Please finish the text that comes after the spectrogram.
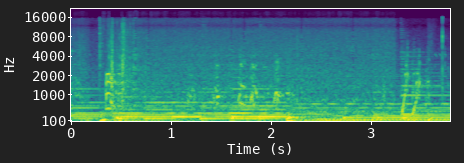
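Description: A chicken clucks in the video game Slime Rancher, short throaty clucks heard amid a dense, continuous game soundscape with sustained musical tones.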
